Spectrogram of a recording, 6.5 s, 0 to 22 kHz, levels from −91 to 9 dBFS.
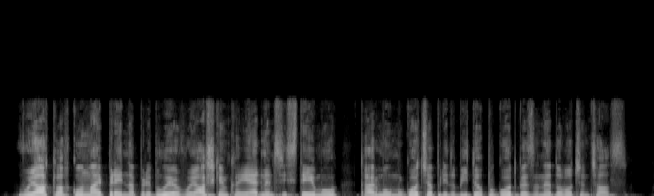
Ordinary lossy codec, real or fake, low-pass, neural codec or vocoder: none; fake; 10.8 kHz; codec, 24 kHz, 0.9 kbps, WavTokenizer, small release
